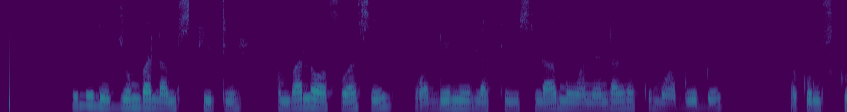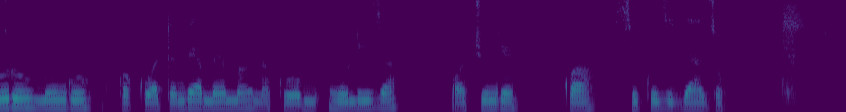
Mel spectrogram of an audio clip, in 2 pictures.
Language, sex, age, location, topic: Swahili, male, 25-35, Mombasa, government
